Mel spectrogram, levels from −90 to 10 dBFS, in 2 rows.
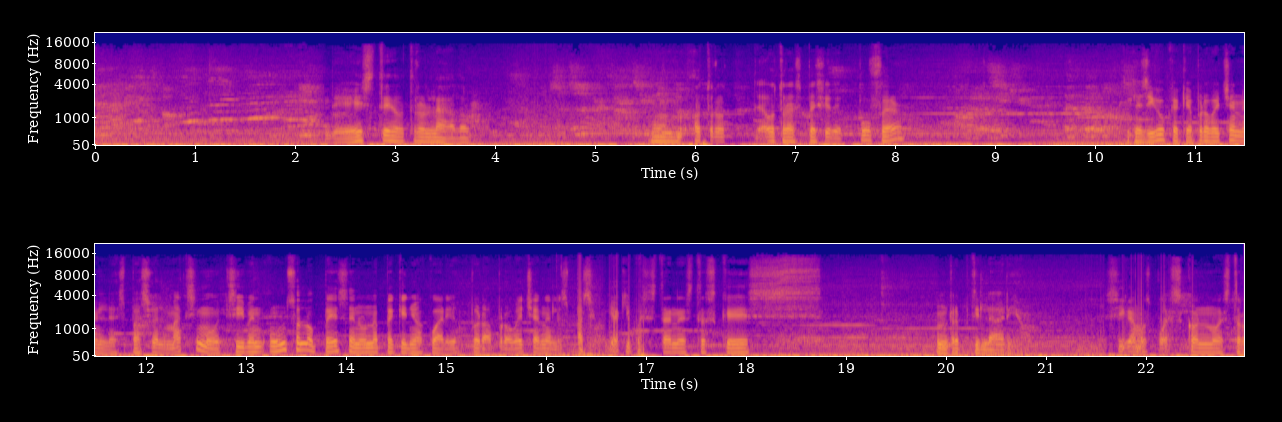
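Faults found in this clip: Processor overload crackle at 4.31–4.71 s, 16.33–16.98 s and 21.28–22.47 s: gritty tearing bursts. Audio engine missing its deadlines back to back. Each skipped buffer leaves a hard-edged gap, and the sound points to tiny buffers of a few ms.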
